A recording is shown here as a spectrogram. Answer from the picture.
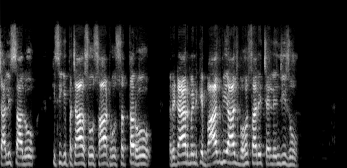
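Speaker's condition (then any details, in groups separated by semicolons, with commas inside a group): No condition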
